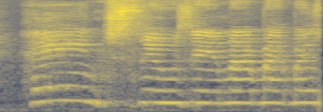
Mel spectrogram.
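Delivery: high, chirpy mock girly phone voice; hammed-up carefree girl chatting; Betty on the phone. Betty chats to Susie on her cell, in a high chirpy mock girly voice. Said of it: "she's talking on her cell phone".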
